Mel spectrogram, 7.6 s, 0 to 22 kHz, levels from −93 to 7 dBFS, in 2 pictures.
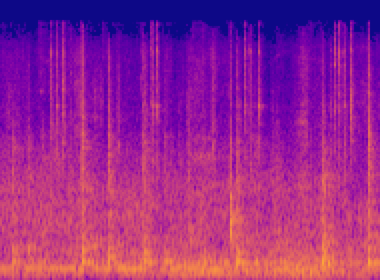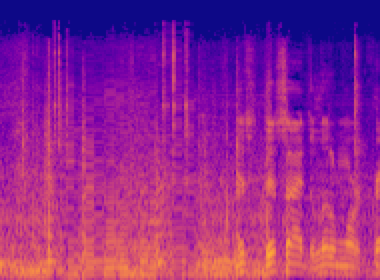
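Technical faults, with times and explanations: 3.44–3.48 s, damaged data in a compressed stream: a quick glitch where the decoder hits corrupted frames, loses sync, and hunts for the next valid header.
4.44–5.74 s, robotic sound from repeated short buffers: a rigid, metallic 94 Hz buzz, likely from roughly 11 ms chunks being looped while most of the real audio gets skipped.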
